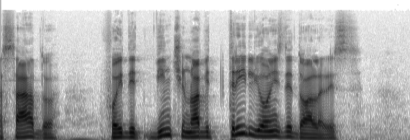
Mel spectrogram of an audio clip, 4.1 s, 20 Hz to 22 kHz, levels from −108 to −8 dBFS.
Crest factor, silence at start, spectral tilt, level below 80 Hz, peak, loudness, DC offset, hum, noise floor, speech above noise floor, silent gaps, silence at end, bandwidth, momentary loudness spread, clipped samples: 18 dB; 0 s; -7.5 dB/octave; -46 dBFS; 0 dBFS; -18 LUFS; under 0.1%; none; -57 dBFS; 41 dB; none; 0.65 s; 12 kHz; 10 LU; under 0.1%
